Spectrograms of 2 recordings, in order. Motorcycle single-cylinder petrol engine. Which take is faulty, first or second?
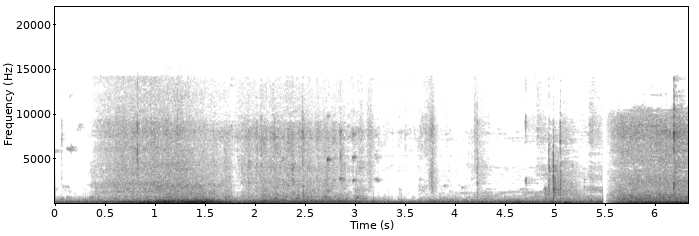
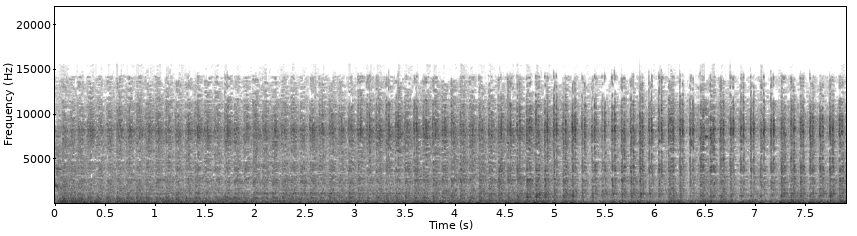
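second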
